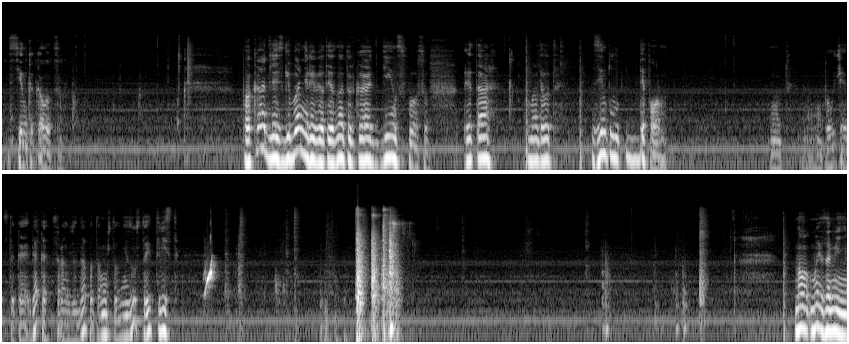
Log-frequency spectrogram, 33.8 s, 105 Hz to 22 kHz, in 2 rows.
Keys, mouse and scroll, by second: 7.7 click.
